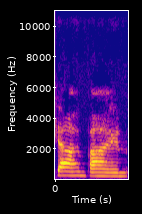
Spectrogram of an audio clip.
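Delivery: soft, tearful, put-on crying voice. Retelling answering a staff member who asked if they were okay: imitating crying speech. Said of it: "Like literally crying".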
